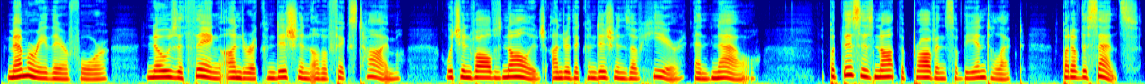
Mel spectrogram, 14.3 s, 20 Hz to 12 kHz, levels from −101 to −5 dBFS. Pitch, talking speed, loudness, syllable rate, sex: 200 Hz, 145 wpm, -18 LUFS, 4.9 syllables/s, female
